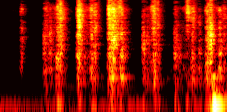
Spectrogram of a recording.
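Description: A quick, irregular run of dry scraping and clicking strokes, tarot cards being handled on the table.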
